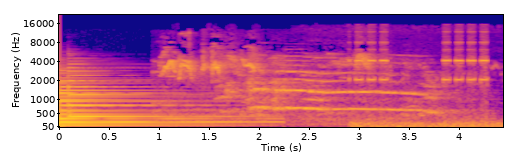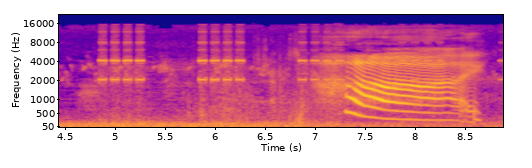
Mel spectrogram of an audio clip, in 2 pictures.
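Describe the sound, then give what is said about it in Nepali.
An alarm clock ringing at six in the morning: rapid groups of high electronic beeps repeat steadily after a sustained low musical tone, and a loud rooster crow follows at the end. “आज पनि छ बजिसकेछ, alarm भन्दा पहिले उठ्छु भन्छु, जहिले अलार्मले जितिहाल्छ।”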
